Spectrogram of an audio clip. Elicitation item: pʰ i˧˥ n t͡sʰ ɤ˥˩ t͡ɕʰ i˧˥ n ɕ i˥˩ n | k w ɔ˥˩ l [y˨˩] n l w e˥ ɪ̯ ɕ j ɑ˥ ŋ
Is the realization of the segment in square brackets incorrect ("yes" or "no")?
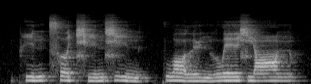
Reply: no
